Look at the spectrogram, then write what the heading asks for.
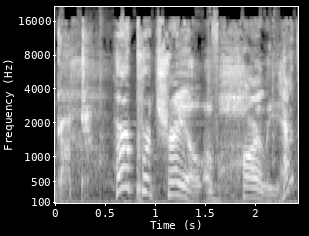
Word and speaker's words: Margot: The one last point I want to make, Margot Robbie, before I say Margot, the T is silent. Margot.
